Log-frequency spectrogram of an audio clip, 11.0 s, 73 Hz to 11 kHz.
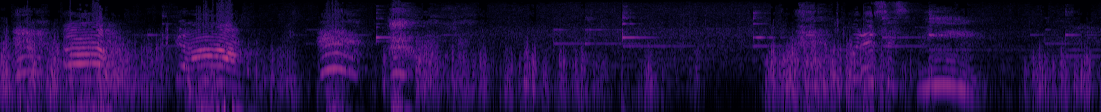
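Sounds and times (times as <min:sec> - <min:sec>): man exclaiming emotionally: 0:00.6 - 0:01.2, 0:01.8 - 0:02.5
rough breaths: 0:02.9 - 0:04.9, 0:07.9 - 0:08.4.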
